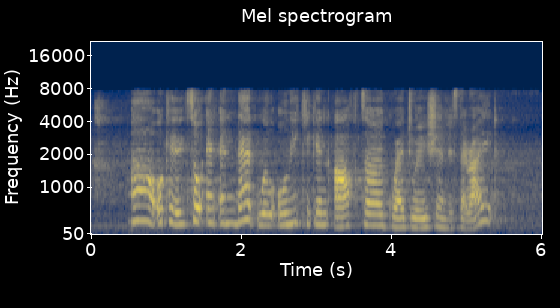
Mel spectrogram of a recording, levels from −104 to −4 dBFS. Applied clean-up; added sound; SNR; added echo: none; none; none; reverberation time 1.9 s.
